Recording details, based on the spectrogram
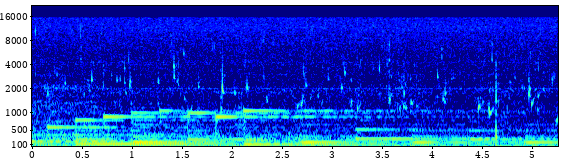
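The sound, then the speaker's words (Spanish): Gentle running water trickles and drips softly in the background, blended with sustained, calm musical tones; quiet and steady throughout, with no one speaking. “Y ahí con ese sonido de fondo que hay de agua corriendo, simplemente siente también cómo corren tus fluidos por tu cuerpo.”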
